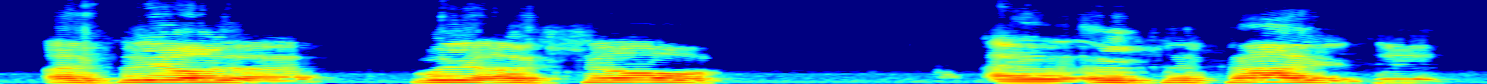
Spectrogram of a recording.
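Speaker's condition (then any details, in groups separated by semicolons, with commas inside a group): Speech impairment after birth surgery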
